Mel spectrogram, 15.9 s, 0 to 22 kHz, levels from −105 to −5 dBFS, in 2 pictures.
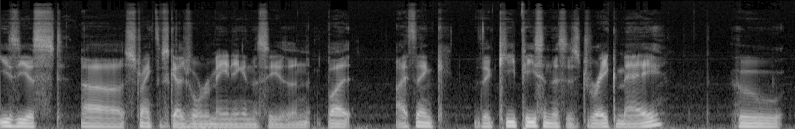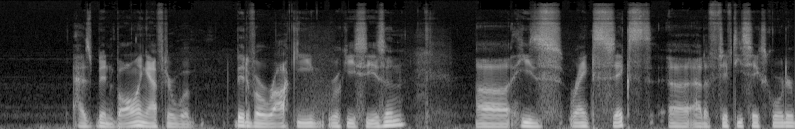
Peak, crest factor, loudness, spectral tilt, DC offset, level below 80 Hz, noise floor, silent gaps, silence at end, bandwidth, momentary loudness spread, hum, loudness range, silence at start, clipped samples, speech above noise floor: -16 dBFS; 18 dB; -34 LUFS; -5.5 dB/octave; under 0.1%; -50 dBFS; -63 dBFS; none; 0 s; 20 kHz; 10 LU; none; 3 LU; 0 s; under 0.1%; 30 dB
